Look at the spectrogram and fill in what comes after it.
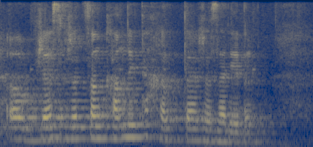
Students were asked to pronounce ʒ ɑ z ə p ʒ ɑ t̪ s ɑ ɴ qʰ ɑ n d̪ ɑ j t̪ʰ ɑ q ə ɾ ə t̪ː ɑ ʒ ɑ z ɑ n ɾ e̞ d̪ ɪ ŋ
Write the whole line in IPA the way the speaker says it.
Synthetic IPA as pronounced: ʒ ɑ s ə p ʒ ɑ t̪ s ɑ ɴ qʰ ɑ n d̪ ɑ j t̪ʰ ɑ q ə ɾ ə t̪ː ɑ ʒ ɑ z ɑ ɾ e̞ d̪ ɪ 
